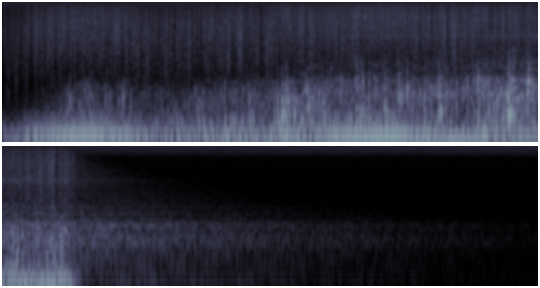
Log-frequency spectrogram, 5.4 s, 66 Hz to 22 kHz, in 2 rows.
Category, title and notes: Sound effects > Natural elements and explosions
LoFi RocksGrinding Reverberated-03
Lo-Fi sound of rocks moving and scraping against each other. Stops abruptly, but reverberates. Foley emulation using wavetable synthesis.
cave, moving, scraping, stone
